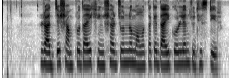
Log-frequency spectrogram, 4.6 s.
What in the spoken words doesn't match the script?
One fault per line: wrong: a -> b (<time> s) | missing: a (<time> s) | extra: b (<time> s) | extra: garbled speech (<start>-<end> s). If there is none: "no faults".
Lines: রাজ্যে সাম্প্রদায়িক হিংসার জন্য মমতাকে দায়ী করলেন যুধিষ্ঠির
no faults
